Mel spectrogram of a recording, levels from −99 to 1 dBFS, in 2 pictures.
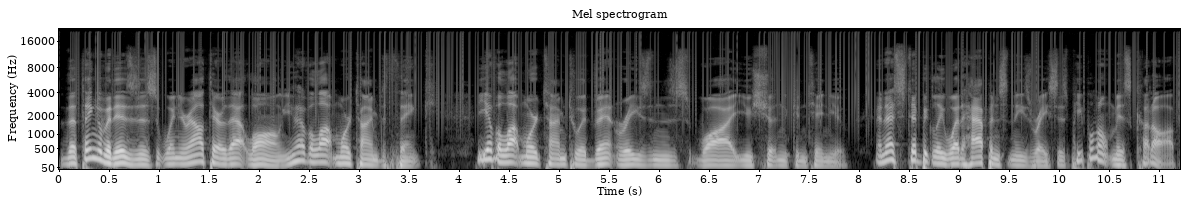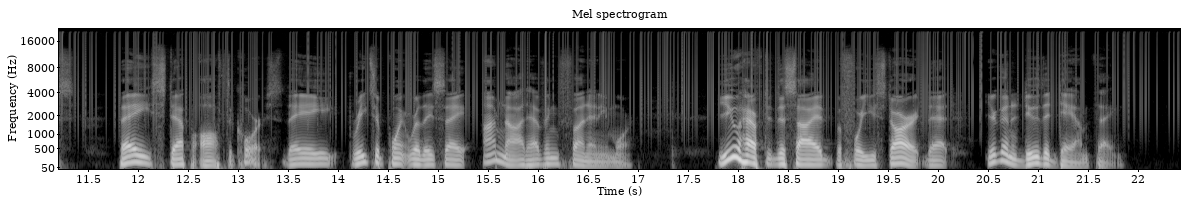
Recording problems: crackle, like an old record; faint; 25 dB below the speech

